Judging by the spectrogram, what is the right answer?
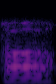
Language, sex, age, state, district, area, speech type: Sindhi, male, 18-30, Maharashtra, Thane, urban, conversation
